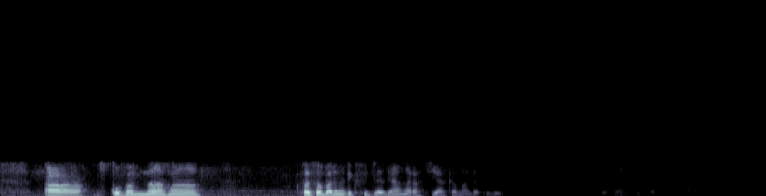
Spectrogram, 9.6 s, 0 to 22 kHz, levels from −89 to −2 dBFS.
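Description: Throughout, the speech sounds slightly rough, synthetic and band-limited, with nothing above 4 kHz. This fits G.729 codec coding at 8 kbit/s, which rebuilds the voice from a filter, pitch predictor and sparse pulses. From 1.28 to 1.38 s the voice smears into a fading buzzy tone or coloured noise, then stays weak or distorted for a moment after it returns. At 4.28 to 4.35 s there is a shorter version, and at 6.69 s a brief blip. These are VoIP packet loss concealed by the speech codec: the decoder stretched its last frame over the missing audio while lowering the gain.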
